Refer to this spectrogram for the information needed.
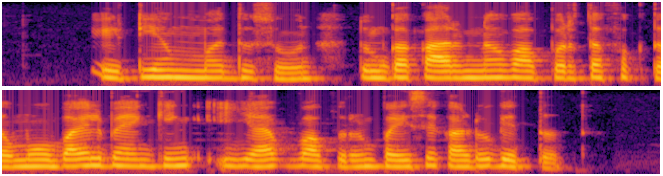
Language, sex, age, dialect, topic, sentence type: Marathi, female, 18-24, Southern Konkan, banking, statement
